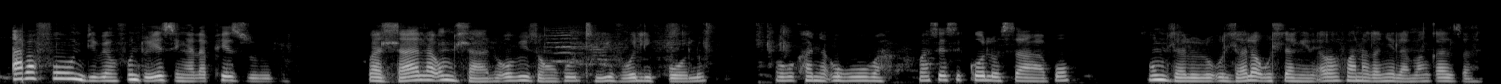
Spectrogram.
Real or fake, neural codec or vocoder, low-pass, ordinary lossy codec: real; none; 7.2 kHz; MP3, 48 kbps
